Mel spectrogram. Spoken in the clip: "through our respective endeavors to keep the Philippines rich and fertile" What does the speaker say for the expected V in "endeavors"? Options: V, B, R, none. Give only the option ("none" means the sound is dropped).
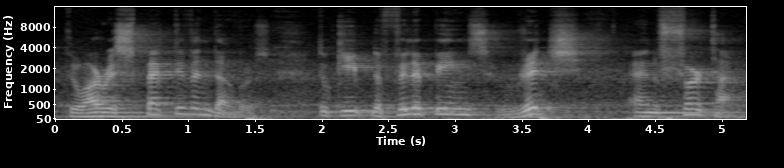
B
